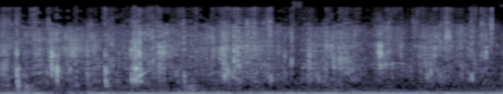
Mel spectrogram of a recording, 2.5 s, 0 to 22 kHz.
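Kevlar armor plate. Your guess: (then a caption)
Loose. A level 3A armor plate with Kevlar layers, hit by a .308 round that did not go through, is shaken. Over 2.5 seconds there is a loose, bright rattling and clicking as the bullet and broken pieces of the front plate move around inside, with a steady low hum underneath. The plate is shattered and bulging at the back.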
